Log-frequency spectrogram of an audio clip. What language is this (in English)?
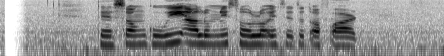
Javanese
